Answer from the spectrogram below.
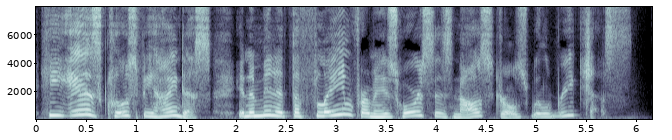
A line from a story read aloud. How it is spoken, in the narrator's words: The prince exclaimed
